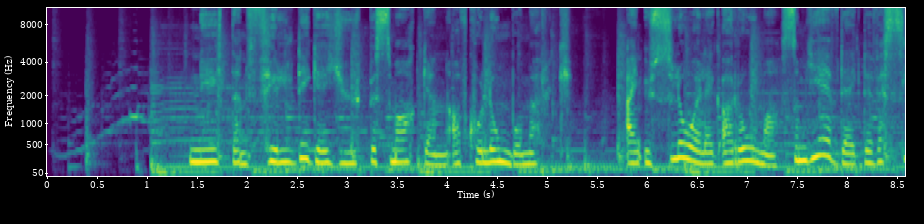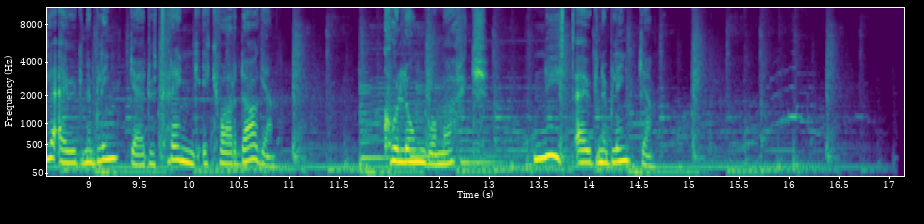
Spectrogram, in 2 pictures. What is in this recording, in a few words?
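Norwegian soft sell nordfjordsk nynorsk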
